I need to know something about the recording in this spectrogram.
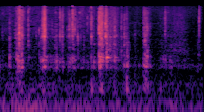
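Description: Light clicks and taps, about eight of them over the first second and a half, as a Rolls-Royce's cigarette lighter is handled and pulled from its socket in the centre console.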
